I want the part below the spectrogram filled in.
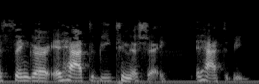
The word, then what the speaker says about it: Tinashe: Okay, it does look like, according to this, is pronunciation Tinashe. So you're right. My bad. Tinashe.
